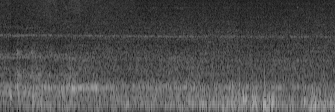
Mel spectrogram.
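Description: Stadler FLIRT electric multiple unit passing over a level crossing at close range: a steady rumble of wheels on rails, with close-set low clattering knocks throughout.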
